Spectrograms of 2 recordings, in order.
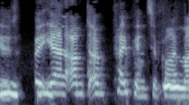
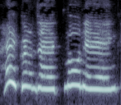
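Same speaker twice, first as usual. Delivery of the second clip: bright sing-out hello, pitched way up; cheery greeting; 13 semitones higher, 4 dB louder, slower than usual. Retold or imitated. Grandchild calling to Grandad on entering the flat, cheery. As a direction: call out a high, cheery morning greeting. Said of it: "all cheery like".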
